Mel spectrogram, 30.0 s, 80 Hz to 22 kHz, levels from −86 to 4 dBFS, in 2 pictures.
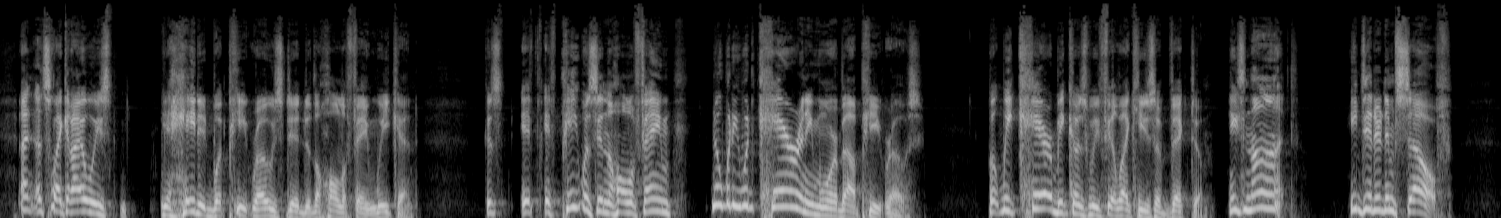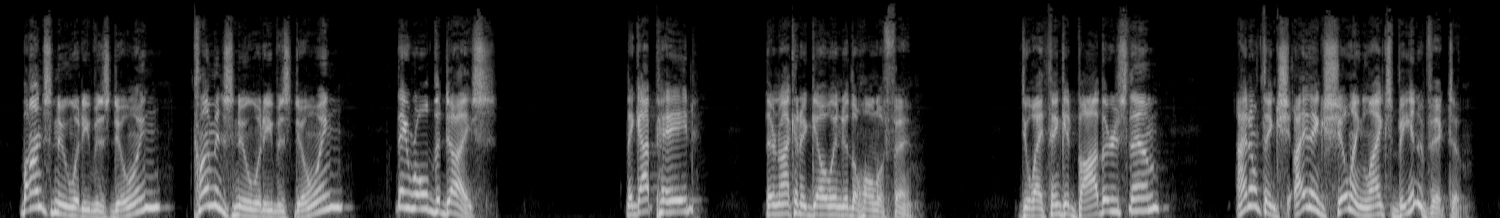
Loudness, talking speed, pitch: -19 LUFS, 190 wpm, 185 Hz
